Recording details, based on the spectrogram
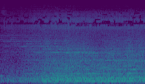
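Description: Steady, loud roar of an airplane in flight in Devil May Cry, a broad engine drone that swells slightly and then holds constant with no voices.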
